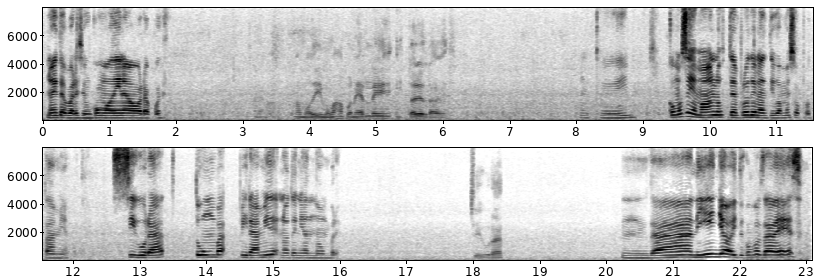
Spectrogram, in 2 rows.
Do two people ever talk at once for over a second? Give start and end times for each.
none

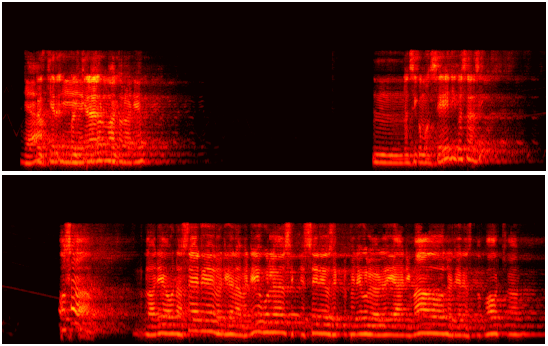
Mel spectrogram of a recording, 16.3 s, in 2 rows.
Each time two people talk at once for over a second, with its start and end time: 0.5-1.8

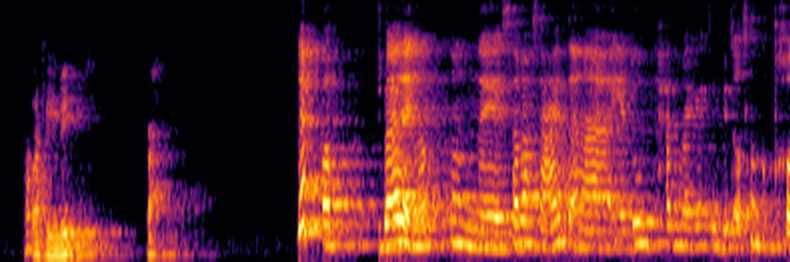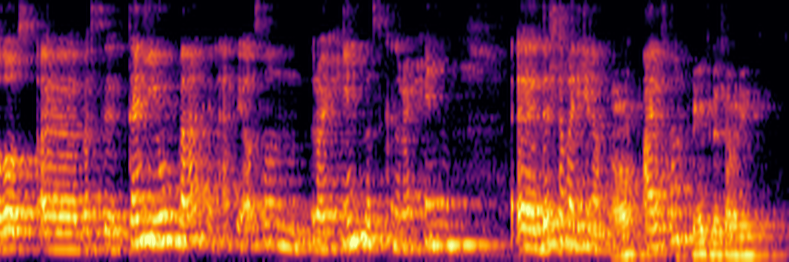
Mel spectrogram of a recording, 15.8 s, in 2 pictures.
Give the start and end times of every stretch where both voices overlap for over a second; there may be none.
none

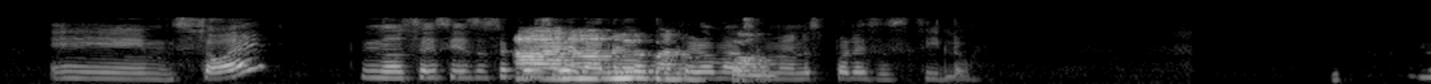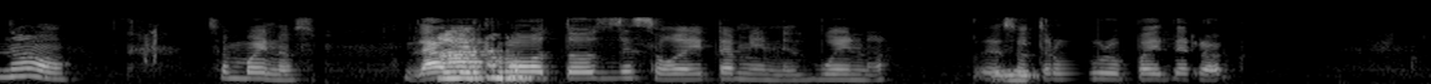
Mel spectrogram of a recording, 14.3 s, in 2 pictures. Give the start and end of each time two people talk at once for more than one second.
2.6-3.9

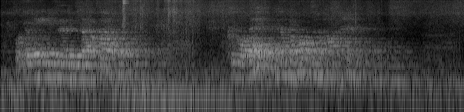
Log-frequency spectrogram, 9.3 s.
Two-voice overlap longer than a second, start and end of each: 5.5-6.8

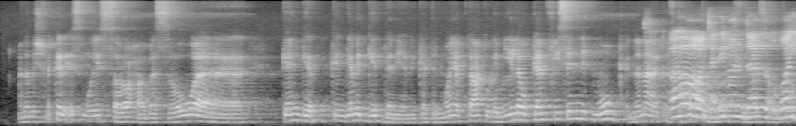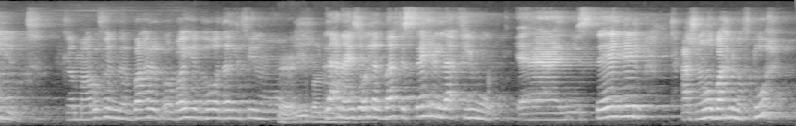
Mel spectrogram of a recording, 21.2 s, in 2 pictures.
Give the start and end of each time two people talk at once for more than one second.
8.9-10.6

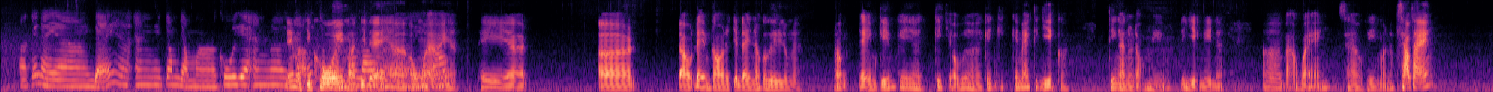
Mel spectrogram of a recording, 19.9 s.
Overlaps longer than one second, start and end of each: 3.8-6.0

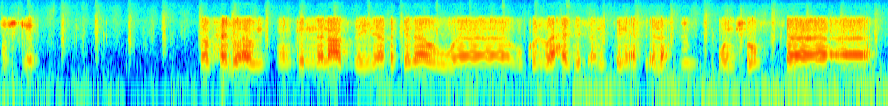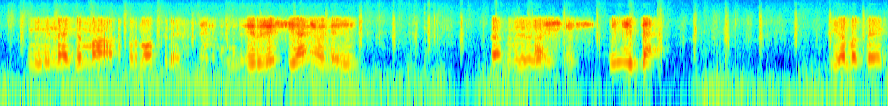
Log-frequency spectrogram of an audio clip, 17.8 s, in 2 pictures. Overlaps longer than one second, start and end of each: none

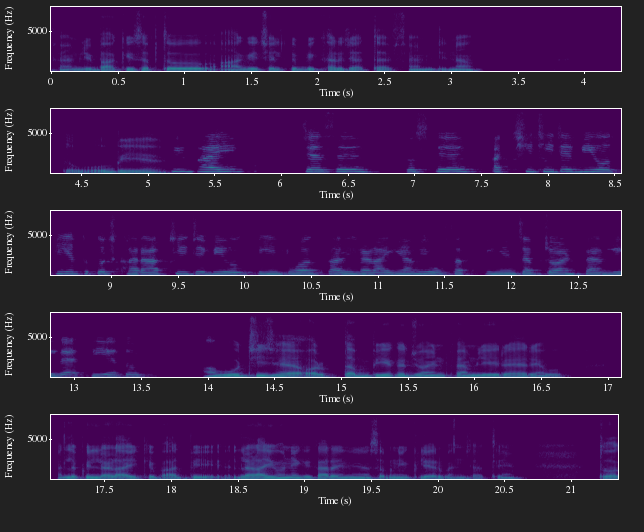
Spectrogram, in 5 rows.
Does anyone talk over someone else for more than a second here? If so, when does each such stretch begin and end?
none

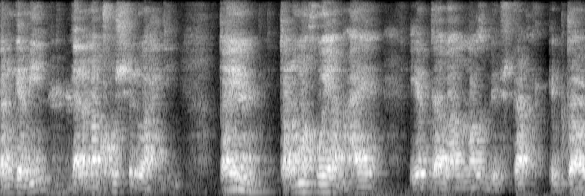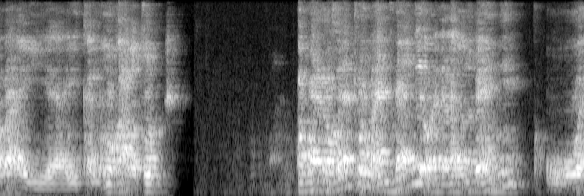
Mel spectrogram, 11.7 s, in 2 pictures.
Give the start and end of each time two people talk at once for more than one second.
9.0-11.0

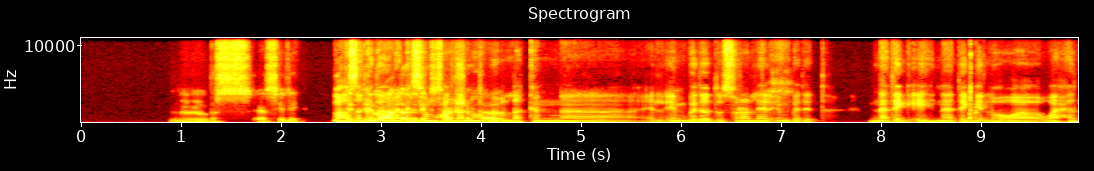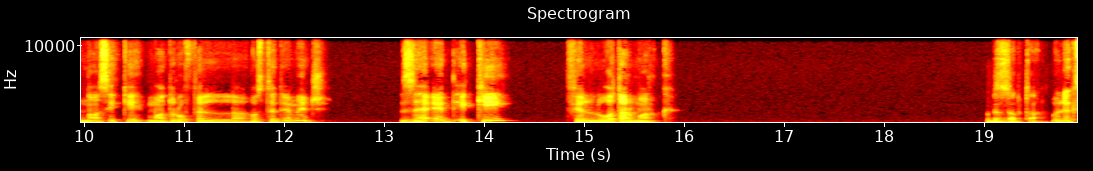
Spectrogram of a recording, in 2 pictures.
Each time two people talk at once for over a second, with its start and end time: 2.6-4.3

